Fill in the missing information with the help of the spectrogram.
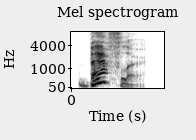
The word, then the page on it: baffler: British English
